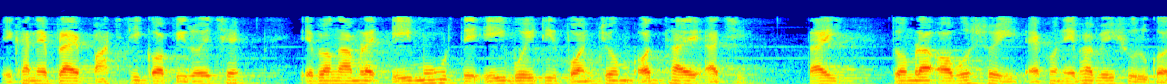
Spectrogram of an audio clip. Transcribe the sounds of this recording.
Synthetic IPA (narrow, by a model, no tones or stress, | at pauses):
ḛkʰanepɾaepãt͡ɕʈikɔpiɾoet͡ɕʰe | eboŋamɾaejmuɦuɾt̪eʔejbojʈiɾpɔnt͡ɕomɔd̪ʱːaeʔat͡ɕʰi | t̪ajt̪omɾaʔɔboʃːojɛkʰonebʱabejʃuɾukoɾ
